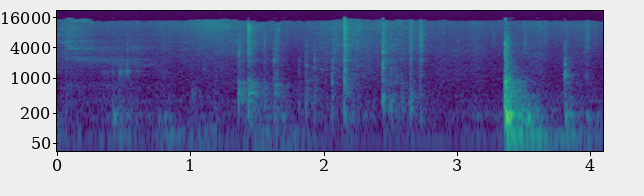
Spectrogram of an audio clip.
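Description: Knife cutting a chili on a plastic cutting board: a few light knocks and taps of the blade, then one much louder thump past three seconds in.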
